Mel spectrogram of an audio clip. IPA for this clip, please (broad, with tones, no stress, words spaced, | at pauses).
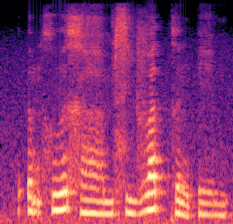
ʔə̰˧˨mxu˨˦ə̯ xa̤ː˨˩m si̤˨˩va˦˥t̚kə˧˩n ʔe̤˨˩m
